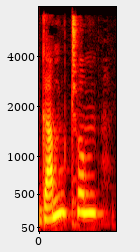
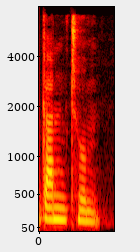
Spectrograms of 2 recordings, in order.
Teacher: the M, the labial nasal, just turns into the dental nasal in front of the dental T, in front of the dental stop T, so we don't have gumtum, but we have gantum.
